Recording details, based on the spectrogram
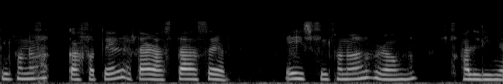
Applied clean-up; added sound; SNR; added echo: neural diffusion model UNIVERSE++.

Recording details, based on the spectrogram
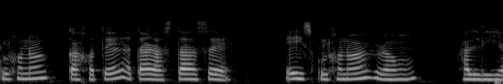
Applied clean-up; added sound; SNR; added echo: none; none; none; none.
